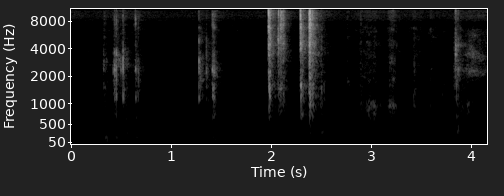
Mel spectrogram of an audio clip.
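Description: Rapid bursts of typing on a computer keyboard while entering code, with irregular clusters of key clacks and short pauses, close and fairly quiet, no voices.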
